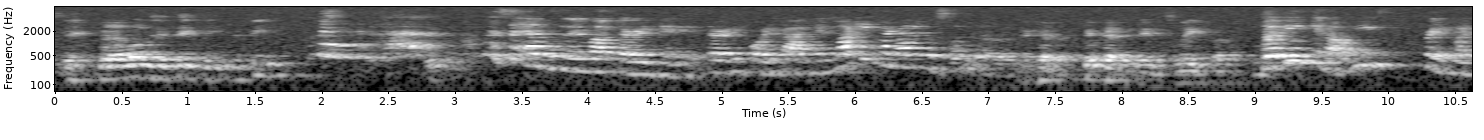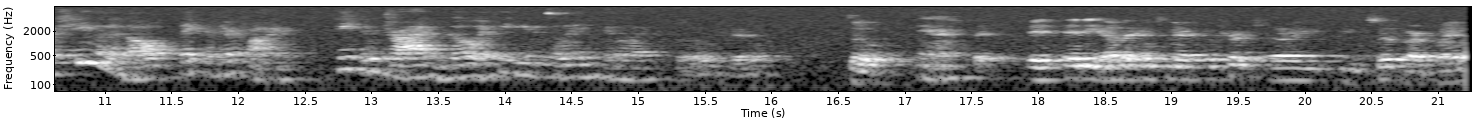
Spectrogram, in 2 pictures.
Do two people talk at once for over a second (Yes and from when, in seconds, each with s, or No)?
No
